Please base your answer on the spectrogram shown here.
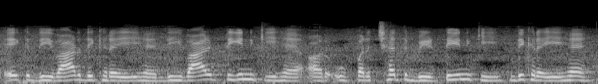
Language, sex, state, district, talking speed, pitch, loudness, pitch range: Hindi, female, Bihar, Supaul, 190 wpm, 190 Hz, -15 LUFS, 180-210 Hz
